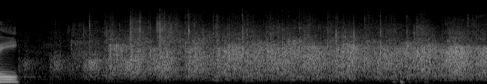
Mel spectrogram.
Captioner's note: audience applause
